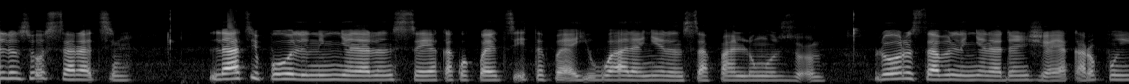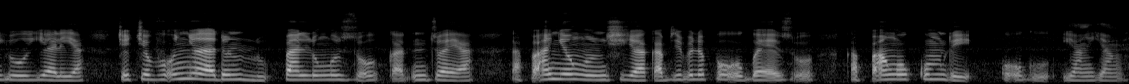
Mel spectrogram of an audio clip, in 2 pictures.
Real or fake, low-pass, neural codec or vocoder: real; 14.4 kHz; none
